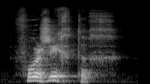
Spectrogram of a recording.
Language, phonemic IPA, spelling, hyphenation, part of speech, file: Dutch, /ˌvoːrˈzɪx.təx/, voorzichtig, voor‧zich‧tig, adjective, Nl-voorzichtig.ogg
- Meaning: careful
